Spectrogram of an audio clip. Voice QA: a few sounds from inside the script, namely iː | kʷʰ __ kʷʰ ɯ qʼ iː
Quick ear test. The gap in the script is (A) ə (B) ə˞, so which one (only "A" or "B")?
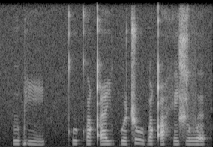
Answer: B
